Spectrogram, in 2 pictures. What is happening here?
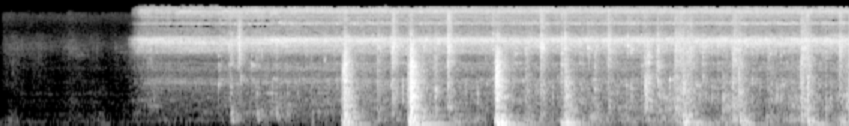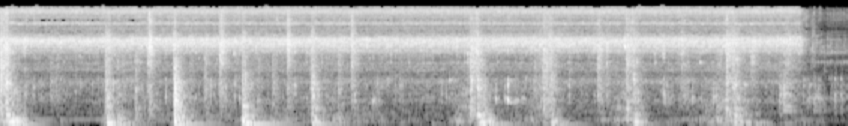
The phone is static on a bathroom counter. I turn on a nearby tap so the water is running in the background. While the water runs, I open and close the wardrobe doors several times.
